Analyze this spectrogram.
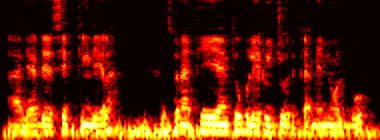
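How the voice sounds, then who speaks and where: A man with a Malaysian accent giving a casual product tutorial, explaining in a halting, repetitive way with frequent conversational tags. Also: lowish voice, flat delivery. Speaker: product reviewer and seller. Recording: noisy, with audible background noise and clicks.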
